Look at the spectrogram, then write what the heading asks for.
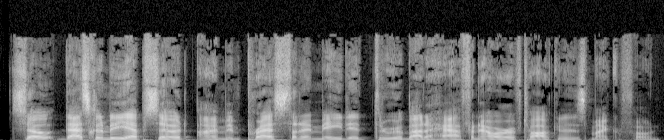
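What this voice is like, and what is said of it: Congested, slightly higher, subdued voice. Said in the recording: “I can't breathe through my nose at all right now, hence why my voice is a little bit higher and I sound a little more subdued than usual ... I'm trying to muscle through being sick.”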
